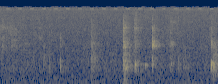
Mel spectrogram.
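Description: A scatter of light clicks and taps from small objects being handled close to the microphone, the loudest a little past a second in.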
